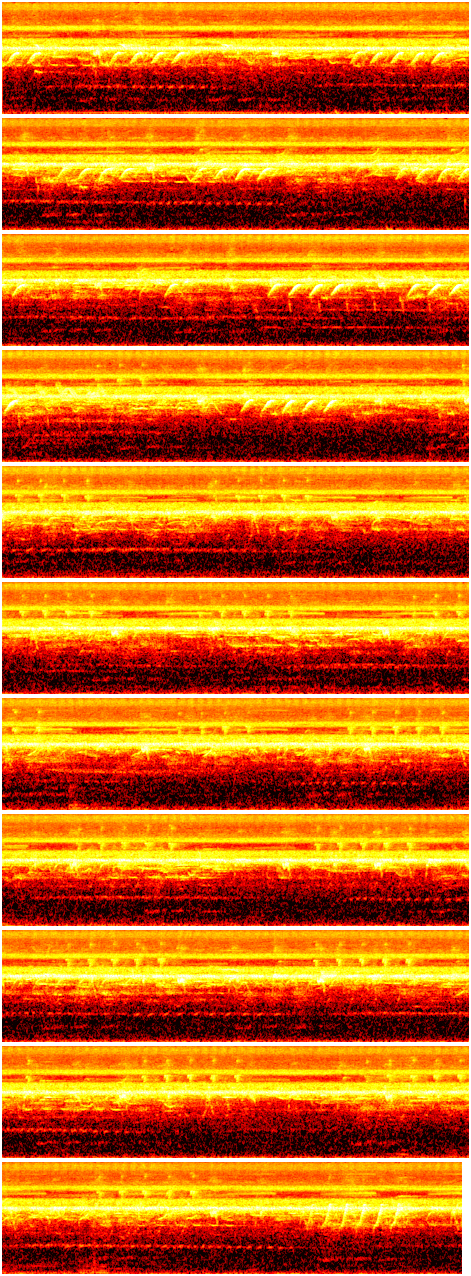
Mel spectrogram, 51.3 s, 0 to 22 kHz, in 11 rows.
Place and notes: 種瓜路4-2號, TaoMi Li, Puli Township - Early morning
Birdsong, Chicken sounds, Frogs chirping, Early morning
